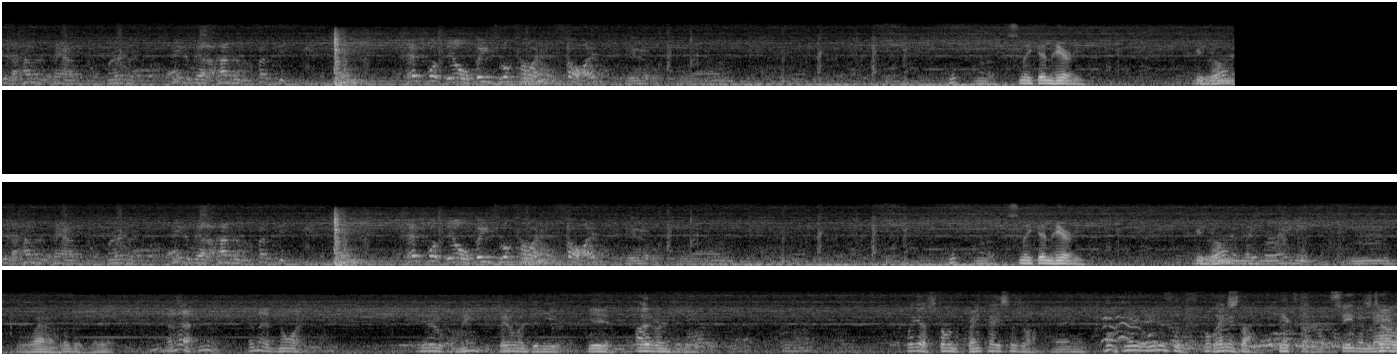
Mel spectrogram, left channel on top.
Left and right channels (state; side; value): drops out; left; at 12.4 s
